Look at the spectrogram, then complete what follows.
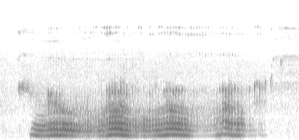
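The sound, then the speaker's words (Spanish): A voice imitates the rattling, snore-like stertor breathing of people with respiratory conditions, a low raspy growl from the chest and nostrils held for about three seconds in a few swelling pulses, fairly loud with no other talk. “Saben lo que es ese estertor, cómo, cómo se siente, cómo se escucha. Y es un ruido como un ronquido así,”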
